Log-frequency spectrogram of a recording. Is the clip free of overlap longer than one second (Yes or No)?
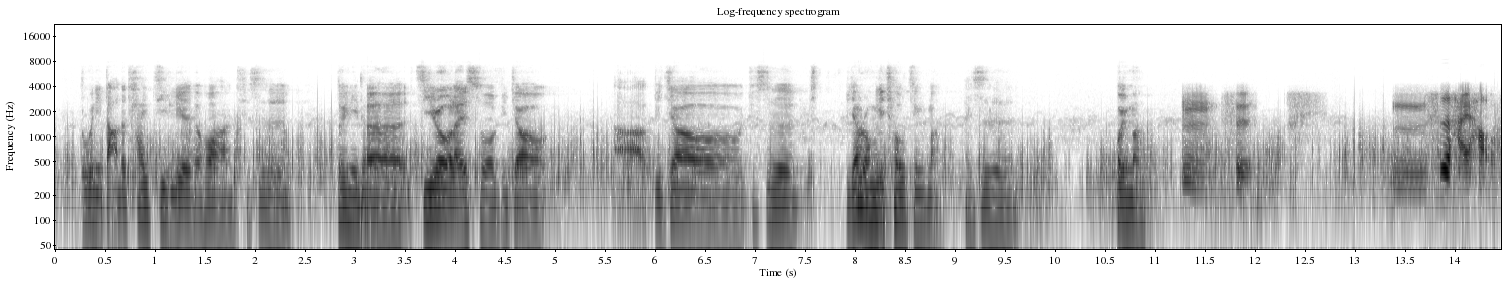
Yes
